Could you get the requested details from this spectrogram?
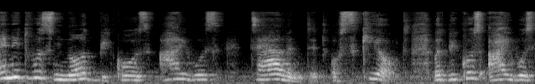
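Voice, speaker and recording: There is noticeable background noise. A woman speaks at a fairly slow pace and a fairly high pitch. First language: not English. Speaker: English teacher. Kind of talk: tutorial.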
